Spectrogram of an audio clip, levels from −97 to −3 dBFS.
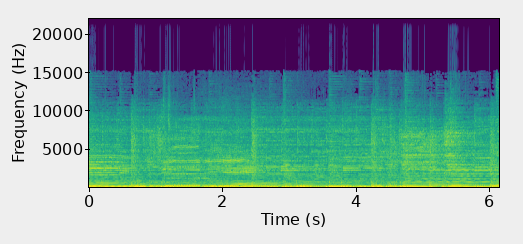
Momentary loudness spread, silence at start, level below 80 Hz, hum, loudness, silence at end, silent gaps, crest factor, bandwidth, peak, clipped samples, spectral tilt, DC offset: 3 LU; 0 s; -14 dBFS; none; -10 LUFS; 0 s; none; 10 dB; 14.5 kHz; 0 dBFS; 0.2%; -4.5 dB/octave; 0.5%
